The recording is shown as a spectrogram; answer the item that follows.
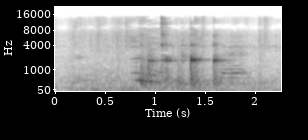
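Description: A few clinks and knocks of hard objects with a short ringing tone, about a second in.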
